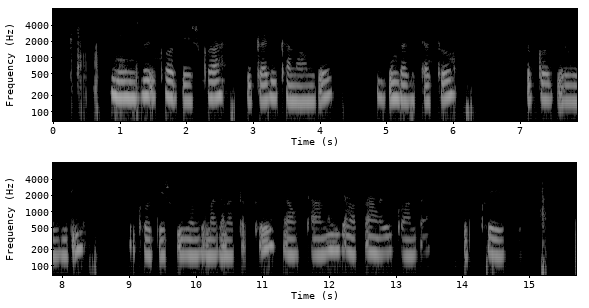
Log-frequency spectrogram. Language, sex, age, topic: Kinyarwanda, female, 25-35, finance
